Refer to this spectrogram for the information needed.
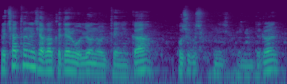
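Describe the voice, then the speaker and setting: A man with a fairly low voice explains things informally, like an instructor walking through a screen. His intonation swings widely, and he often checks in with short questions. There is clear background noise in the recording. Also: animated, fast. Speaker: stock trading instructor. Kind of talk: informal screen-share tutorial explaining stock charts.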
